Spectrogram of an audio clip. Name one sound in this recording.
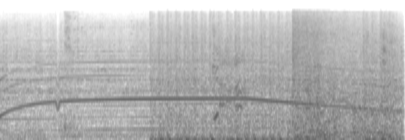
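Metal crunches as cars collide.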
